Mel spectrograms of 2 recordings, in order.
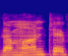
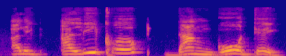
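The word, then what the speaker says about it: Aliko Dangote: Is it Damonte from South Africa?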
